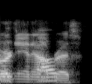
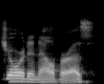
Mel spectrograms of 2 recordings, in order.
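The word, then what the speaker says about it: Yordan Álvarez: just brought up its I found out virgin hours no it's pronounced Jordan Alvarez Wow fun fact what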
